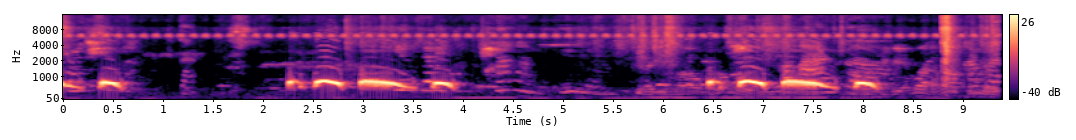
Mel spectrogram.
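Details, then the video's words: Spotted dove calls used to prompt a silent pet dove to reply: low hollow coos in short four-note phrases with a long throbbing middle note, mixed with other birds' chirps and a regular high ticking. "Denger suara ini, burung derkuku langsung nyaut"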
